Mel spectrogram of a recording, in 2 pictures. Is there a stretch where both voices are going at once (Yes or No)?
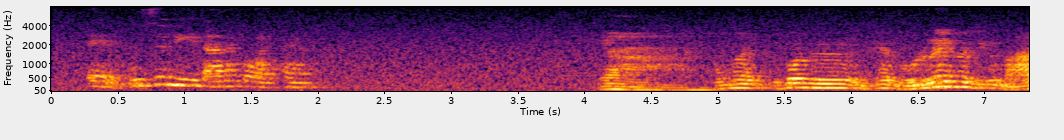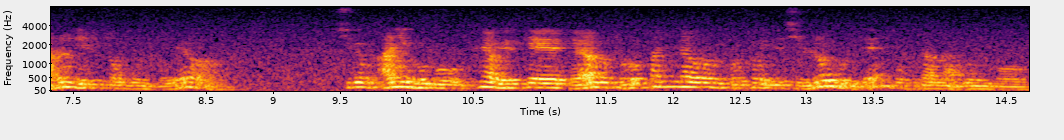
No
